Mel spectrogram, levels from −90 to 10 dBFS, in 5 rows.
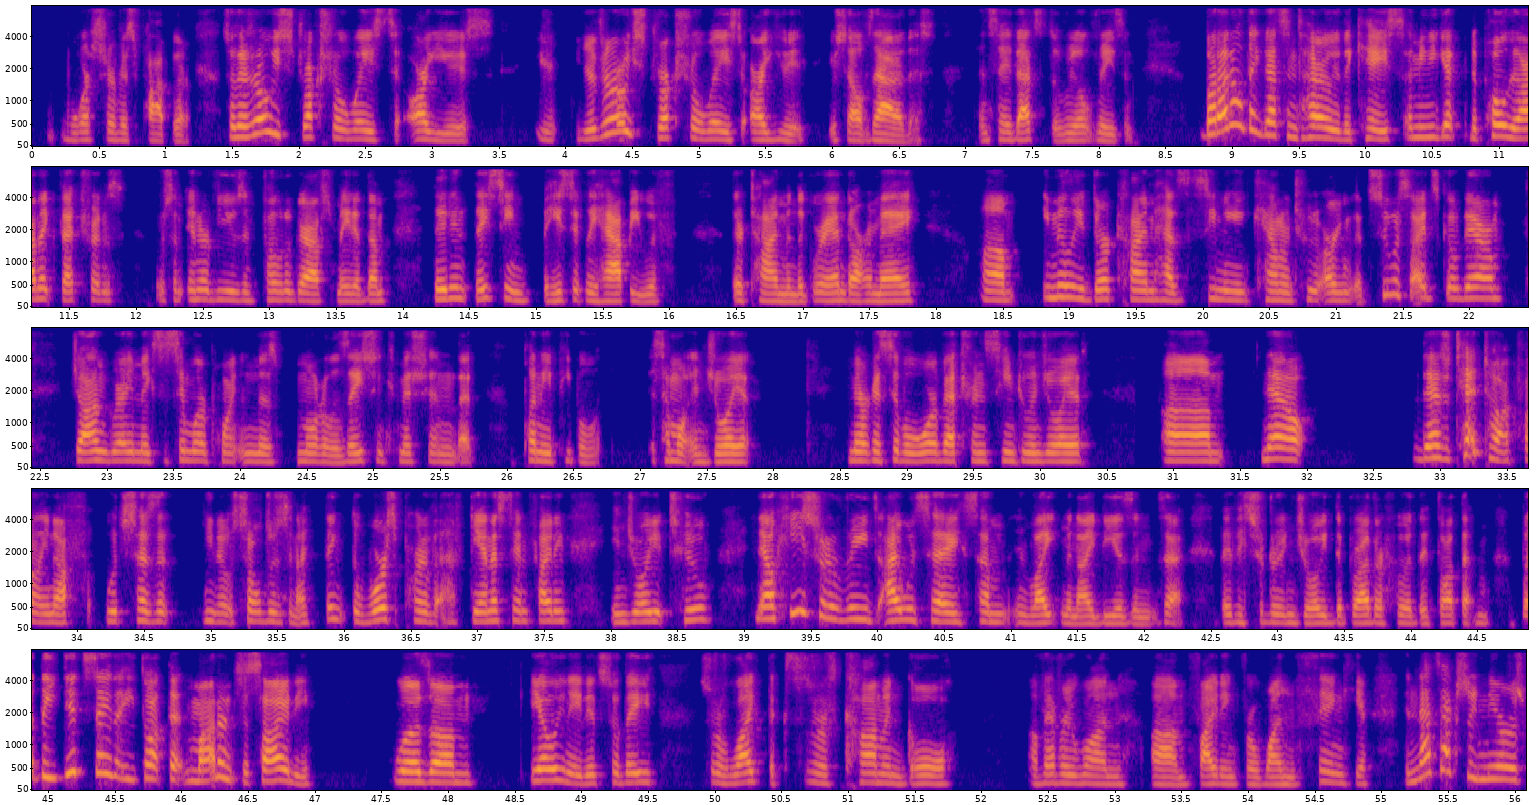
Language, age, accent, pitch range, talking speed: English, 20-39, American, 170-210 Hz, 195 wpm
